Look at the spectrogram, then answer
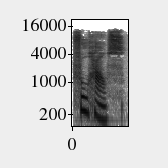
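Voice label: "full house", British English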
